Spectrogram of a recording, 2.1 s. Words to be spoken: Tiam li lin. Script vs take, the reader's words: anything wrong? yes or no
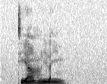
no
